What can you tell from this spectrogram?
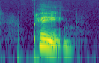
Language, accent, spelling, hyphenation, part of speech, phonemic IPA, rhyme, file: English, US, paying, pay‧ing, verb / noun, /ˈpeɪ.ɪŋ/, -eɪɪŋ, En-us-paying.ogg
- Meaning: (verb) present participle and gerund of pay; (noun) payment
